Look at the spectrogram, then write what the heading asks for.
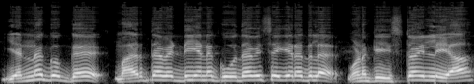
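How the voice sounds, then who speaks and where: A man's voice: high voice, unhurried, a little mellow. A man voicing a kindly old pigeon who owns an orchard, in a children's cartoon story. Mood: persuading. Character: old male pigeon orchard owner, kindly, asking for help.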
